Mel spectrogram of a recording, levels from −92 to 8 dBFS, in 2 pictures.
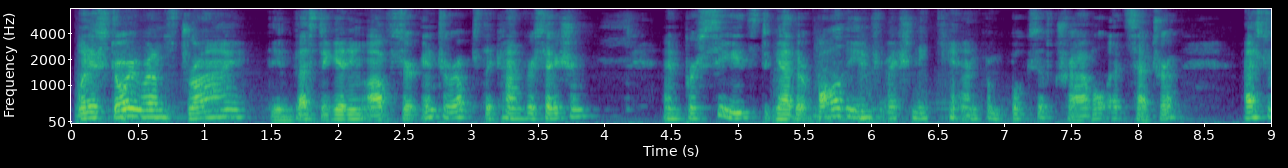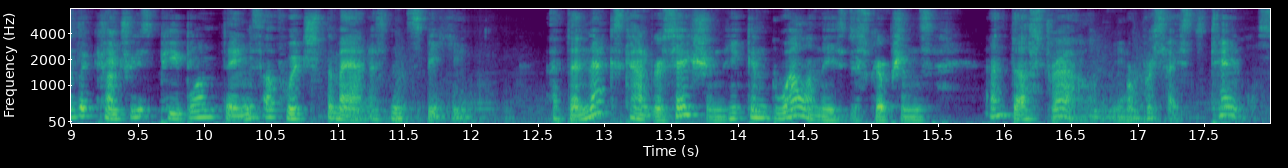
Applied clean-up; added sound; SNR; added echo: neural separator model SepFormer DNS4.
